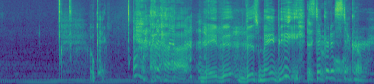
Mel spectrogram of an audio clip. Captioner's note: group laughter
